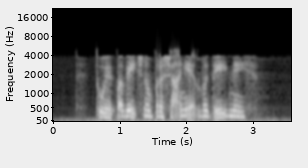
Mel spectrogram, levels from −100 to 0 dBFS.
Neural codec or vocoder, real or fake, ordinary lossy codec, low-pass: autoencoder, 22.05 kHz, a latent of 192 numbers a frame, VITS, trained on many speakers; fake; AAC, 16 kbps; 9.9 kHz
